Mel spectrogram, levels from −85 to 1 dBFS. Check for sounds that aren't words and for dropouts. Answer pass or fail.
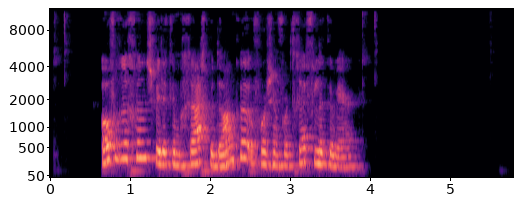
pass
